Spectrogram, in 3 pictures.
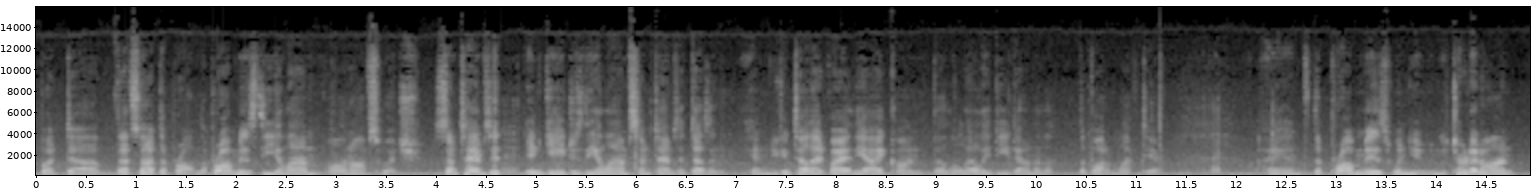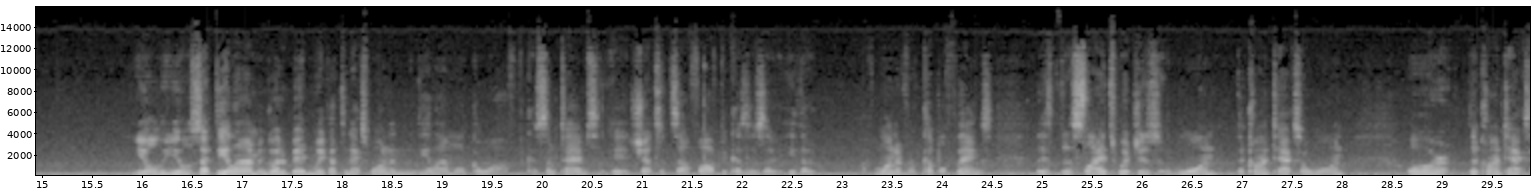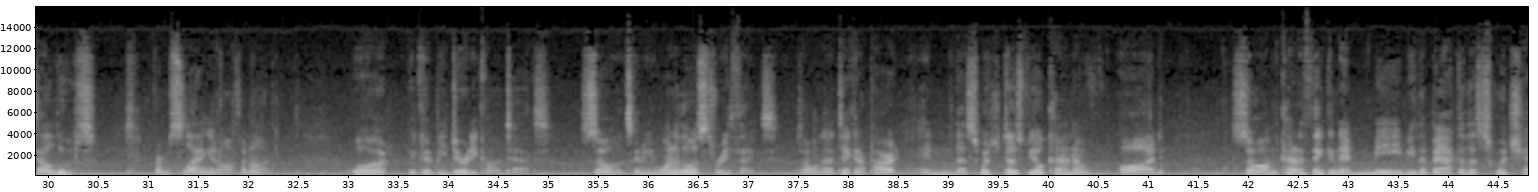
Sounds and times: Speech: 0.0s - 11.3s, 12.2s - 14.8s, 15.9s - 32.3s, 33.0s - 41.2s, 41.8s - 44.8s.

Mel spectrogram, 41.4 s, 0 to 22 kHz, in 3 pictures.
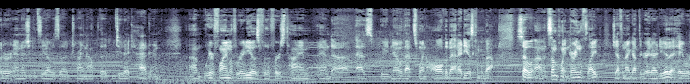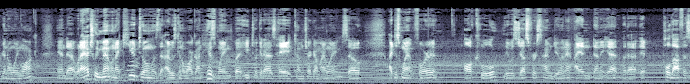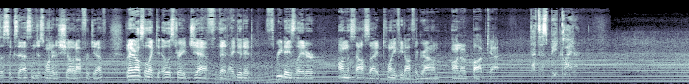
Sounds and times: Speech: 0.0s - 39.3s.

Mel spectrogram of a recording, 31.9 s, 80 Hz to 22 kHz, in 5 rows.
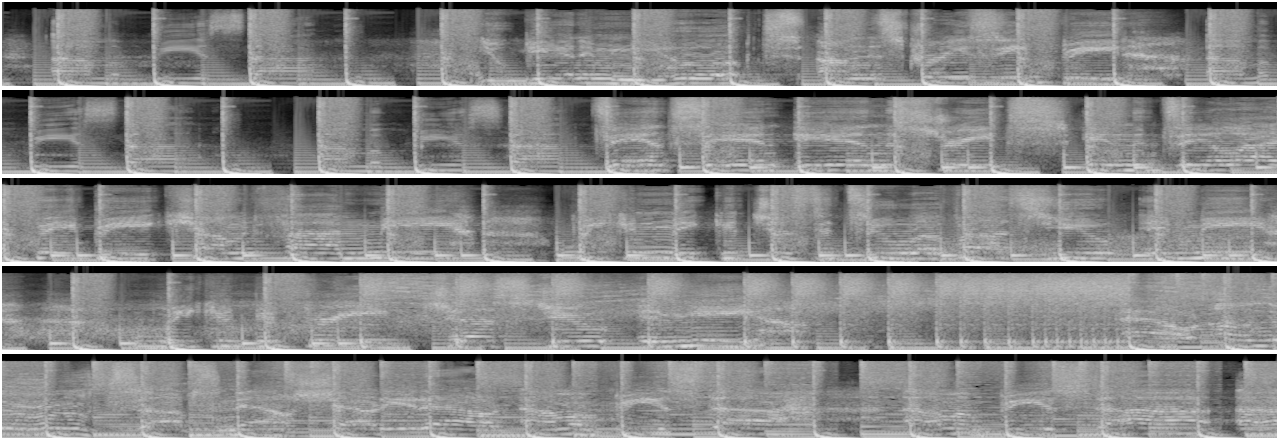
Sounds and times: Dance music: 0.0s - 31.8s.

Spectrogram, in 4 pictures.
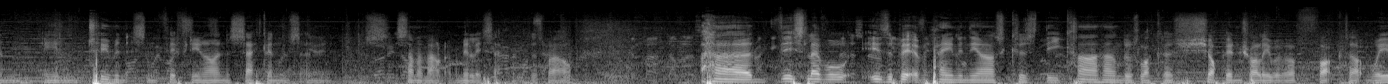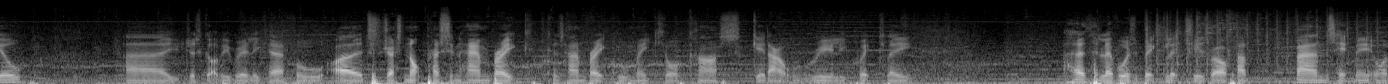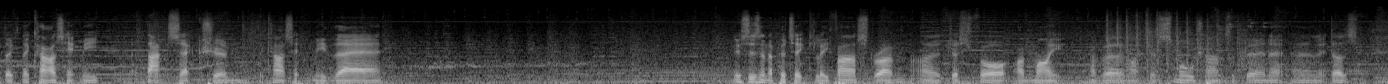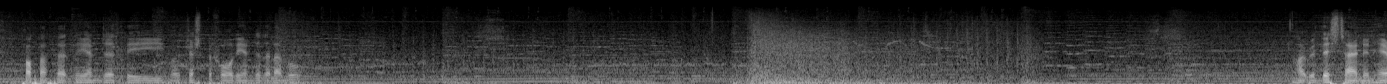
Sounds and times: Speech: 0.0s - 14.1s, 15.1s - 23.0s, 24.5s - 31.6s, 35.1s - 44.7s, 54.6s - 55.5s
Music: 0.0s - 55.5s.

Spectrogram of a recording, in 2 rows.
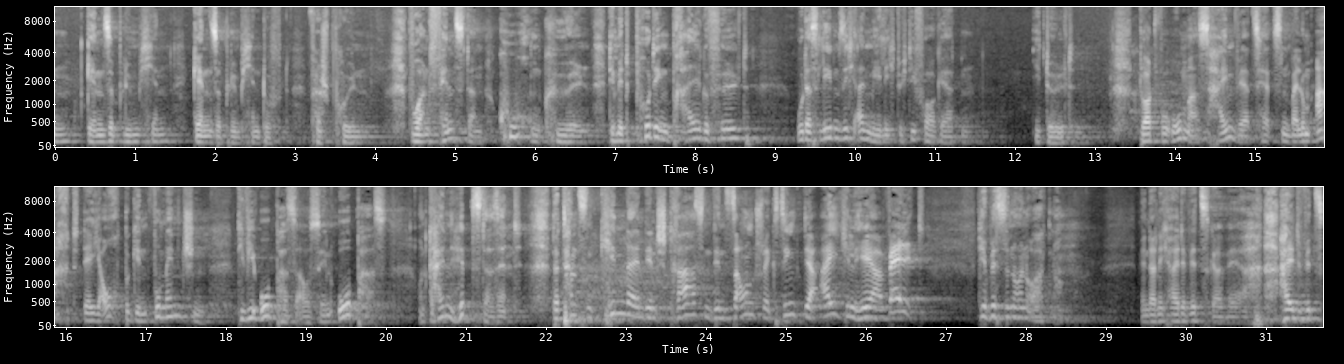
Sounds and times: Speech: 0.0s - 11.5s, 12.2s - 12.9s, 13.5s - 26.8s, 27.4s - 28.6s, 29.5s - 31.7s.

